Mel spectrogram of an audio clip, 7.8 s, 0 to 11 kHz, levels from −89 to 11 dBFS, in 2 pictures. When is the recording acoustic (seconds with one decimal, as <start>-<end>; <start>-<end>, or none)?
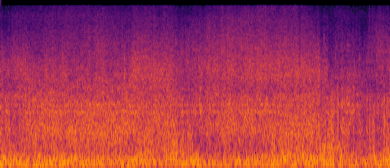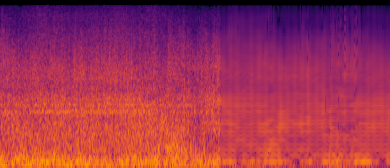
0.0-6.1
